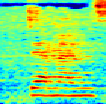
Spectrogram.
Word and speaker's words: Demons: you Holland capitalists and remember demons like rhymes with lemons I know my okay going on to October 26 2018.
